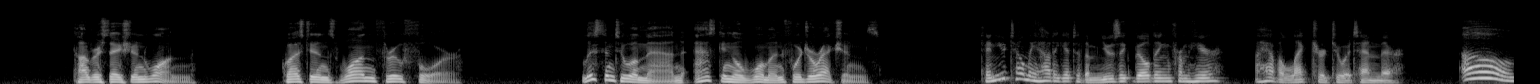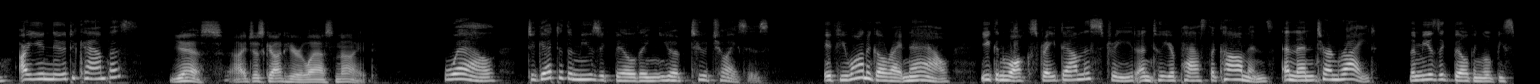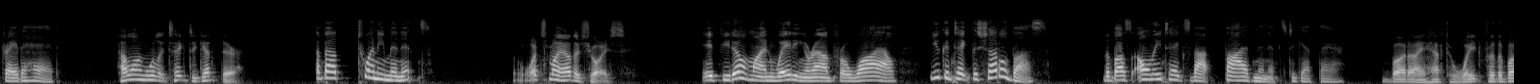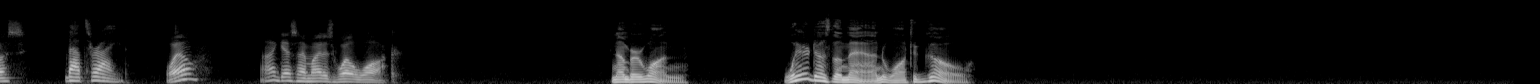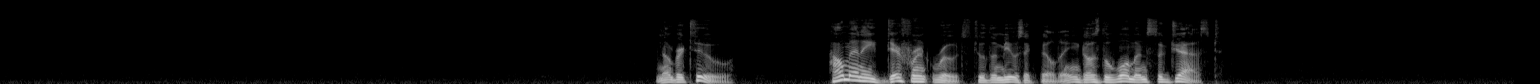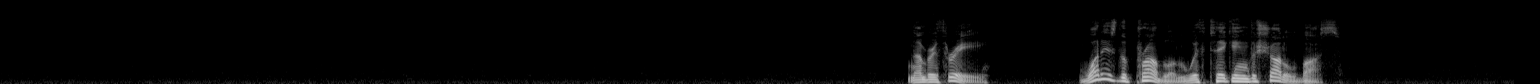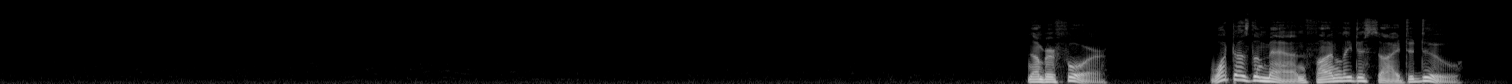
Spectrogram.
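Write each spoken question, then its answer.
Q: Where does the man want to go?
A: To the music building

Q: How many different routes to the music building does the woman suggest?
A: Two

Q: What is the problem with taking the shuttle bus?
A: He has to wait for the bus

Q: What does the man finally decide to do?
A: Walk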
